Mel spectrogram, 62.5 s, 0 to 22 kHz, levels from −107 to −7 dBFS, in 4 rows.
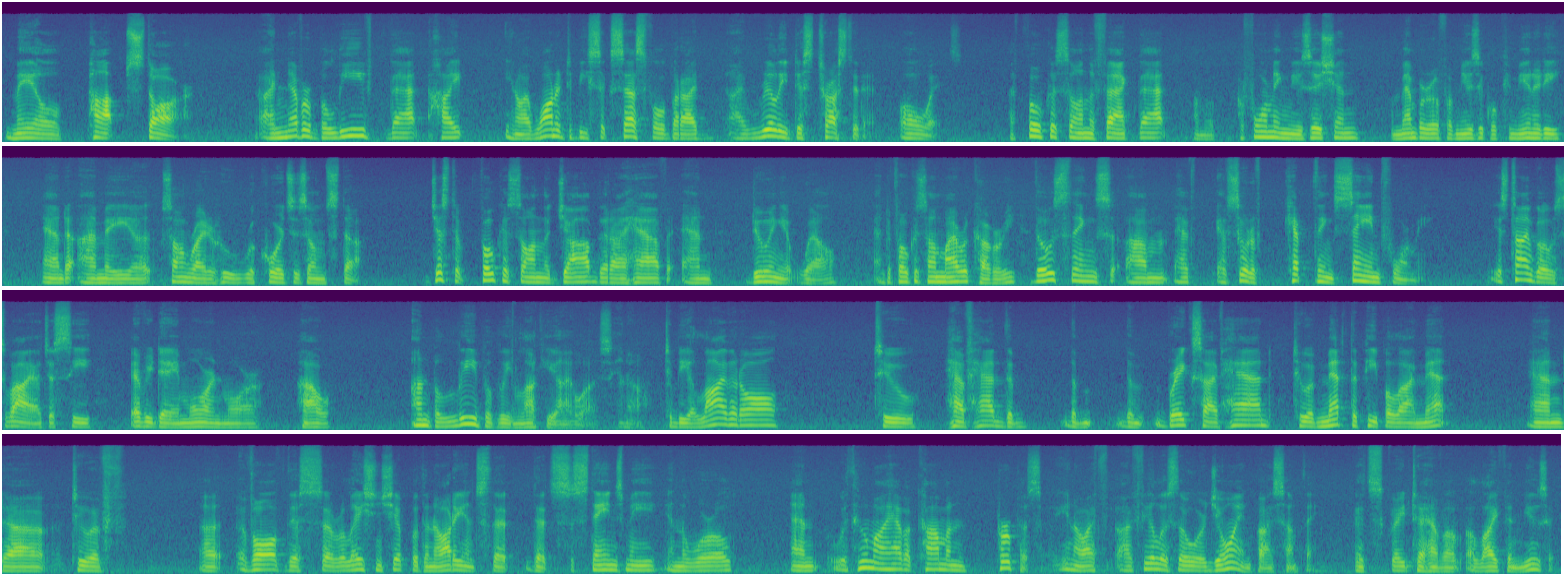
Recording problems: hiss; faint; throughout; 25 dB below the speech

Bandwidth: 15 kHz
